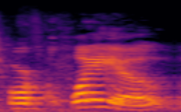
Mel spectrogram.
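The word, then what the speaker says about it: torqueo: the ruler who hurls whenever you see a long e you've got to ask the question is this a second conjugation it is it a third conjugation listen to how i said it torquayo torque second conjugation with an e is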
